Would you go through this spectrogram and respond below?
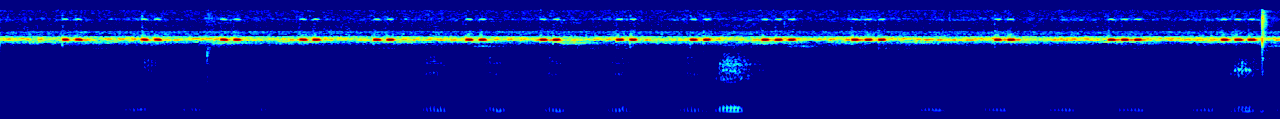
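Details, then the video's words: Pig frog grunting: low, throaty pulses grouped in pairs and triples, roughly two to three bursts a second, with a constant shrill insect drone in the background. "pig frogs - sound effect"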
